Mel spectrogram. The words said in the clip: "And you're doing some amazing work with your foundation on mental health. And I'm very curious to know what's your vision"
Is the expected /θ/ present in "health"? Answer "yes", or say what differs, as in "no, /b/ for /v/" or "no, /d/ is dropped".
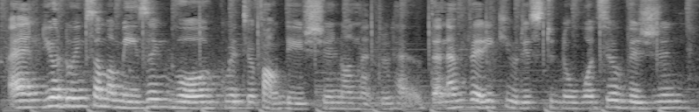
no, /t/ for /θ/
